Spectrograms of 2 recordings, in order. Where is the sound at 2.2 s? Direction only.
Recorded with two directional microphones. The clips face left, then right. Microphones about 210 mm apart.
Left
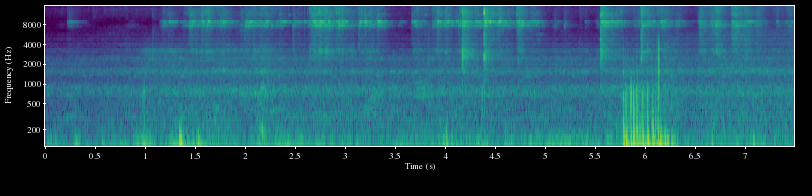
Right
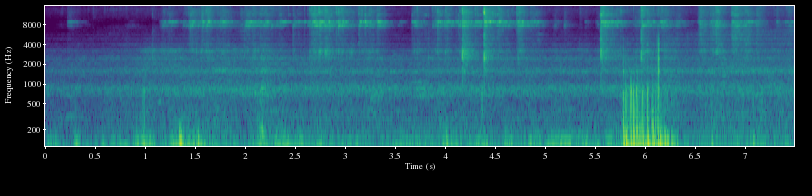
Centre (ahead or behind).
